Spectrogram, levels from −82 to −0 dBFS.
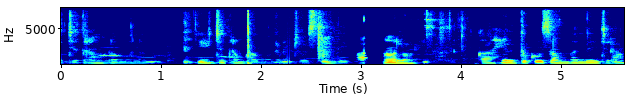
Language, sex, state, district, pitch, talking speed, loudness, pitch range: Telugu, female, Telangana, Nalgonda, 165 Hz, 150 wpm, -29 LUFS, 160-170 Hz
